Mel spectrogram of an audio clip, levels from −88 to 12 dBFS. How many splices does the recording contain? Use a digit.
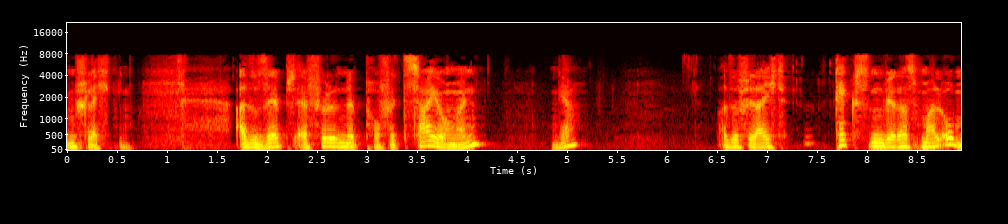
1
